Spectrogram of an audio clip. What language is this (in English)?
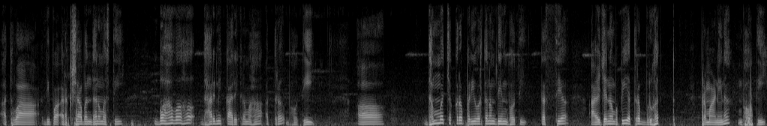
Sanskrit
